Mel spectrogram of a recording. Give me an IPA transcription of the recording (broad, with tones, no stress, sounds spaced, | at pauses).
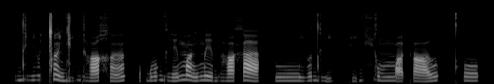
dʱ i˧ ʊ̯ ǀ ɐ̃˥˨ ɟ ḭ˨˩˦ ɡʱ ɑ˨˩˦ χ ɐ̃˨˩˦ | ɓ o˩˥ ɡʱ e˨˩˦ m ɑ̃˥˨ ɡ m e˥˨ bʱ ɑ˧ x a˥˨ | mː i˨˩˦ ʊ̯ dʱ ḭ˨˩˦ kː ḭ˨˩˦ ɡ ç o˥˨ mː ɑ̰˧ k ɑ˨˩˦ ʊ̯ | kʰ o˧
